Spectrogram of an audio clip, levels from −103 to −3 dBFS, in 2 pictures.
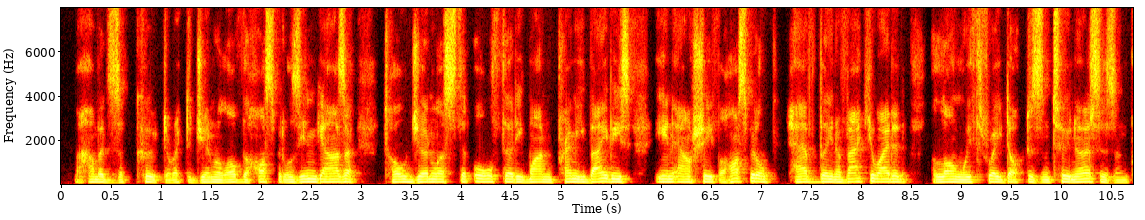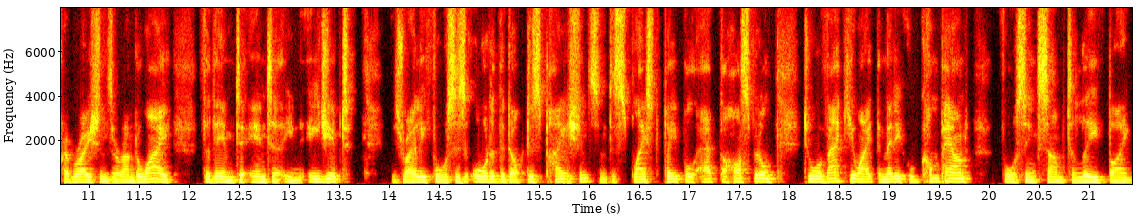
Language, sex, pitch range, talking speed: English, male, 110-125 Hz, 170 wpm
